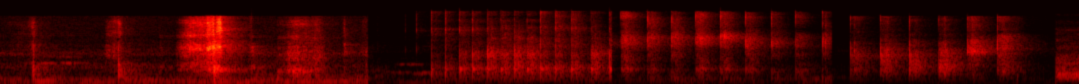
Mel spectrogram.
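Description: Hand metalworking on brass: a tool scratching along brass sheet, with one loud scrape about two seconds in, then a long run of quick, light hammer taps on a small brass piece, then a hand file rasping across the brass in short strokes, about four a second.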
